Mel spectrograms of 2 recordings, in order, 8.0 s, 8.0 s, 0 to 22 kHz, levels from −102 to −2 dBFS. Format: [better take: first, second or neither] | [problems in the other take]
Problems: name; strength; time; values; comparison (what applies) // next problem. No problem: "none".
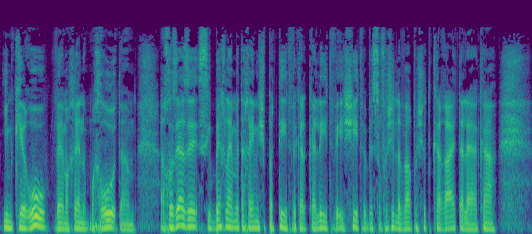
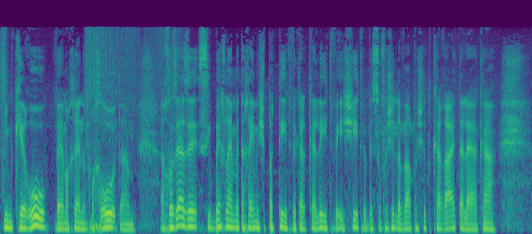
first | animal sounds; noticeable; throughout; 20 dB below the speech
